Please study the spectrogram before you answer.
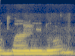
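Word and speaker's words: والد: Nah, kalau ada alifnya walidun, kalau tidak ada alifnya waladun.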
